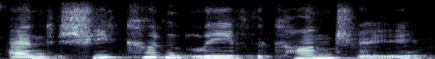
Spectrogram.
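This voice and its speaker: A Scottish woman, an author, talking in a chatty, animated way on a video call interview. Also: fairly high pitch, slow, breathy edge, lo-fi sound.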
